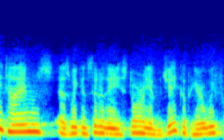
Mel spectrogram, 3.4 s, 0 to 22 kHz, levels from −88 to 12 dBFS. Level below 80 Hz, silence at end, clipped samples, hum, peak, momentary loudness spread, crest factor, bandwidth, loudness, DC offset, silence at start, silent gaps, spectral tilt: -50 dBFS; 0 s; under 0.1%; none; -2 dBFS; 5 LU; 10 dB; 4.7 kHz; -14 LUFS; under 0.1%; 0 s; none; -11 dB/octave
